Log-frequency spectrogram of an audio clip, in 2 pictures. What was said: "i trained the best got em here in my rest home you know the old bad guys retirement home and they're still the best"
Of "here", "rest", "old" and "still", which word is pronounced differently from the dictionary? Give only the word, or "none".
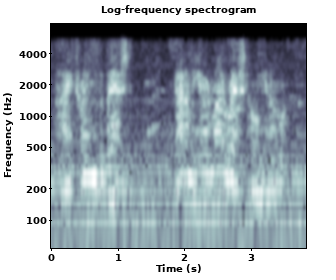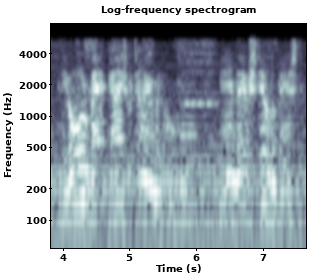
none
